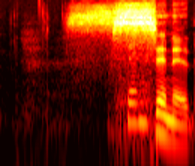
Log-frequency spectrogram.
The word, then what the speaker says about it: synod: That's how you pronounce that. Synod.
